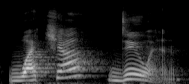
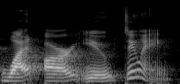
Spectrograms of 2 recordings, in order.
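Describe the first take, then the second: First: The words blend into a shortened, reduced form. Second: Each word is pronounced separately and in full. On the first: "I combine the sounds into one" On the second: "than what are you doing"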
